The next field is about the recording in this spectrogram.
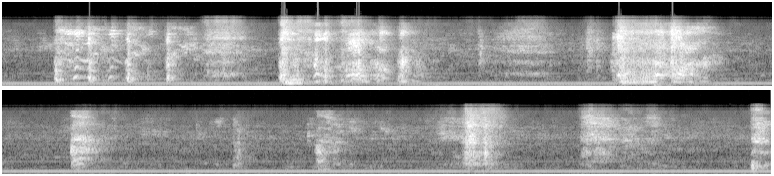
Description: catching a chest cold again beware of the gags in this video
